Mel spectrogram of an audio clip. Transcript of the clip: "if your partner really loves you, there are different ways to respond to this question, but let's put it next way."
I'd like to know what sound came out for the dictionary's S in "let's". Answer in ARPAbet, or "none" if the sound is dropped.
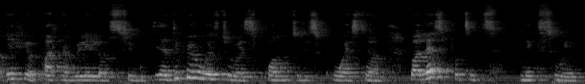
S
